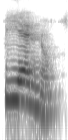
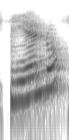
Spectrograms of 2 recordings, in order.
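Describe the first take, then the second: First: Said in the usual way. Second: "Pieno" lifted high at the end like a doubtful question; questioning rise. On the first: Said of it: "Por ejemplo". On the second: Shown as a demonstration. Teacher questioning whether the nonsense word exists, rising. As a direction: ask "Pieno" as if testing it. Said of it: "no existe".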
